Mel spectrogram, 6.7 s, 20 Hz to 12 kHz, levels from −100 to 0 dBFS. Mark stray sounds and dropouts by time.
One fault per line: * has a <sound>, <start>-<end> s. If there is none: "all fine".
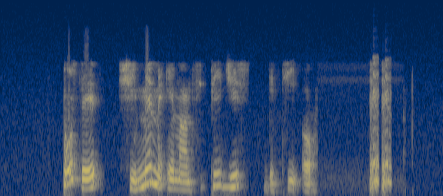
* has a laugh, 5.5-5.9 s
